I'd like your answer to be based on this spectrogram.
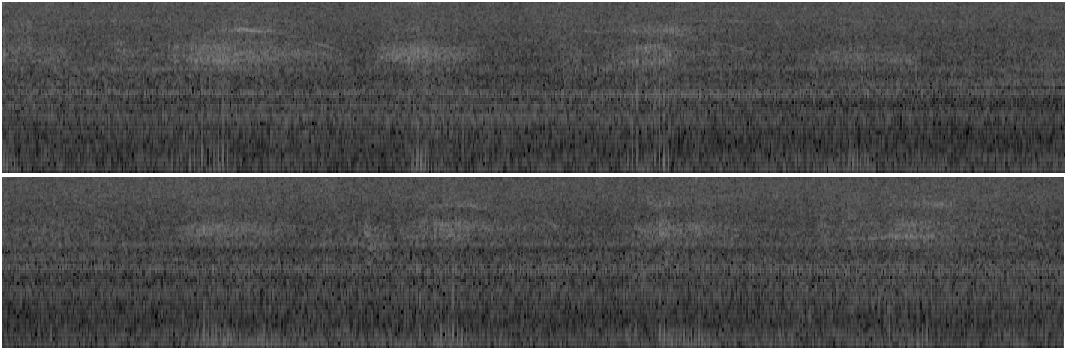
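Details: Snoring: soft, irregular snoring sounds repeating about every one to two seconds over a steady background hum.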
